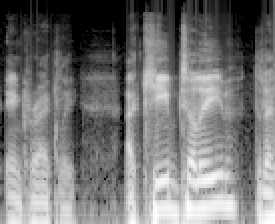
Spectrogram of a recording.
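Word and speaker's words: Aqib: former nfl cornerback and i'm gonna i always pronounce his first name incorrectly akeeb talib did i say that correctly yeah they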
